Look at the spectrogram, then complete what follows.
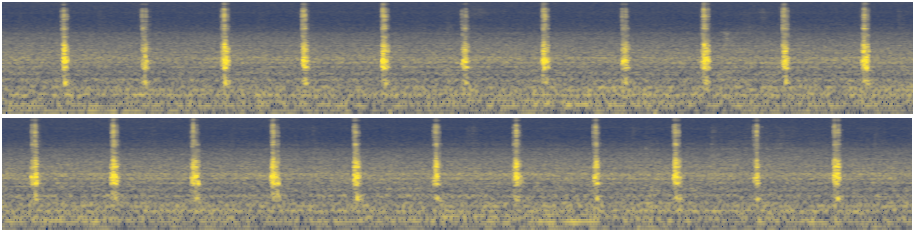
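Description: A clock ticking faintly, one tick a second.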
